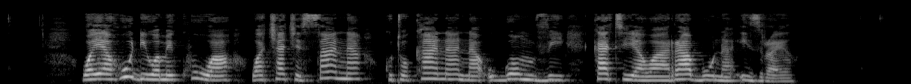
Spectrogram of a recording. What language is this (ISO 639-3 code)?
swa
